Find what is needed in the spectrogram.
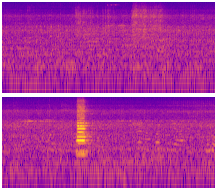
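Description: One short car horn toot, well above a steady background of street traffic noise.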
